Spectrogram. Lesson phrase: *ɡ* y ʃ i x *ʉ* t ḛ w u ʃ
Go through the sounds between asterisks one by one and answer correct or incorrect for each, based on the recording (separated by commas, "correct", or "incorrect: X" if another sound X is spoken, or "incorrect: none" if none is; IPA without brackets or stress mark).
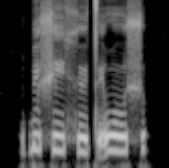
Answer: incorrect: ɓ, correct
